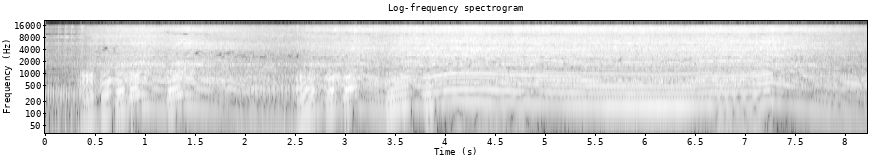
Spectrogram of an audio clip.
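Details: Stihl MS170 chainsaw cutting wood after a new fuel line and a swap from a non-adjustable Chinese carburetor to the original Zama: crisp throttle blips, a clean steady pull through the wood and an easy return. The earlier no-start is fixed.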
